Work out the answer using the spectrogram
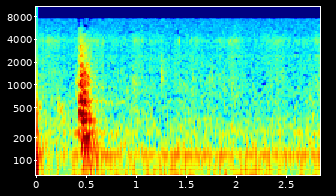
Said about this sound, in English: I unlocked the door and opened it.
